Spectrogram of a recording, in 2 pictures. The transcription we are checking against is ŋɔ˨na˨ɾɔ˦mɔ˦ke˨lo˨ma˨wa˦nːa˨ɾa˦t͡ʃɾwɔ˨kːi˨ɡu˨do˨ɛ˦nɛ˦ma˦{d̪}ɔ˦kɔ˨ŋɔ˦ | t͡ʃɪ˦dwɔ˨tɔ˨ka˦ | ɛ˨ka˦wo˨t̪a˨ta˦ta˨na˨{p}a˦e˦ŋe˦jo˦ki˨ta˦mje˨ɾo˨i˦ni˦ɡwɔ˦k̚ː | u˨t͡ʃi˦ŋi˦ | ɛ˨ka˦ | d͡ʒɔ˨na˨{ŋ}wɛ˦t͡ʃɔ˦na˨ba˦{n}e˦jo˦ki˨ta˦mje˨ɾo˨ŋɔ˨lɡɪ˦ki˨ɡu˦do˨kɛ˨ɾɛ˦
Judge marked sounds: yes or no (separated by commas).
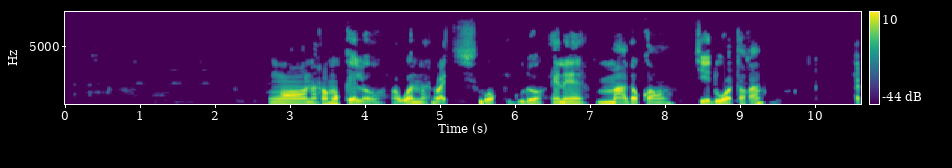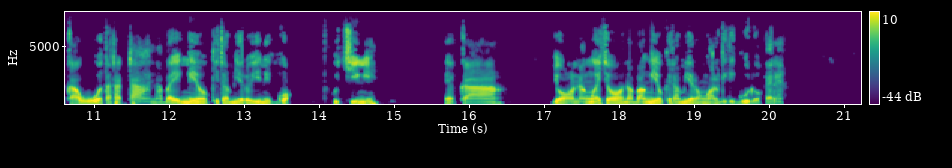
yes, no, yes, no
